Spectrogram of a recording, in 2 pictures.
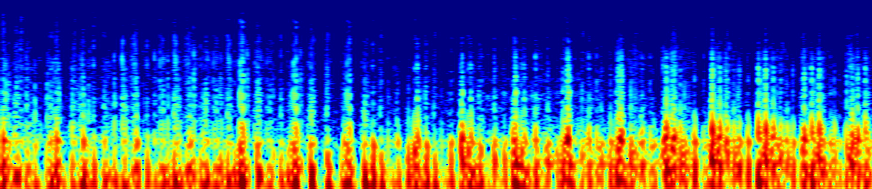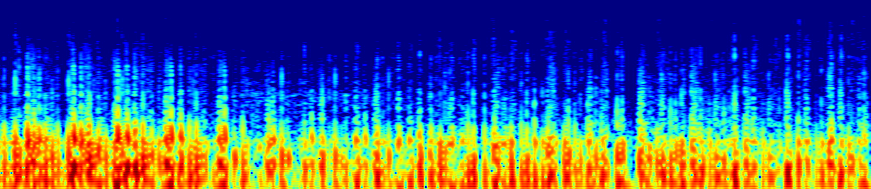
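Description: A small blue leather card holder, held edge-on, is tapped and scratched with the fingertips. The result is a dense, uneven run of soft, dull taps, about three per second, with a low thumping body, almost no bright edge, and no ring after each touch.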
